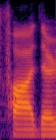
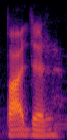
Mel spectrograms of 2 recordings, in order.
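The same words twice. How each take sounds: First: It begins with an F sound. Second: It begins with a P sound.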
